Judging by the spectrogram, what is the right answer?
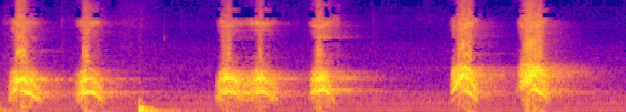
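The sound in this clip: A dog barks seven times in sharp, loud bursts, grouped unevenly with short pauses between them, and there is one dull thump early on.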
